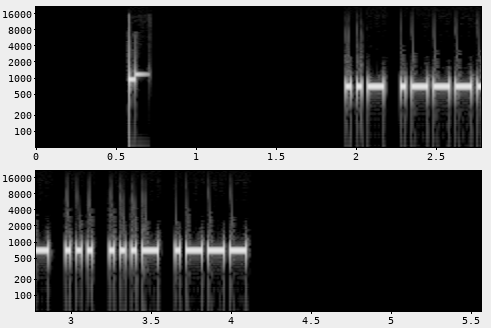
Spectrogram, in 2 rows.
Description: Morse code, heard as a keyed tone, about 36 wpm, 700 Hz. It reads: U1SVJ
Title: Five Challenging Letter-Number Combinations 35wpm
